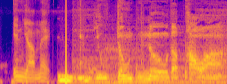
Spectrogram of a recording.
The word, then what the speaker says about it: Nyame: I can't pronounce it. You talking about me? Yes, sir. Nyame. Nyame.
